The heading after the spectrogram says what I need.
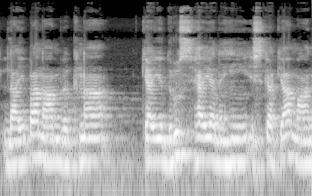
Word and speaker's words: لائبہ: لائبہ نام رکھنا کیا یہ درست ہے یا نہیں، اس کا کیا معنی ہے؟ تو یاد رکھیے لائبہ جس کے تلفظ آپ کو اسکرین پہ نظر آ رہے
